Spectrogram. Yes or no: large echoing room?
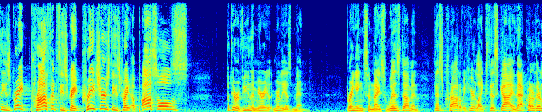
yes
